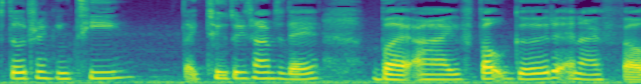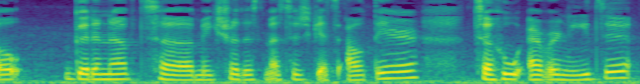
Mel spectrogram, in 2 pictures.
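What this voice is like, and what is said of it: Voice slightly rough, not at best. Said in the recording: “I had a sore throat. I just didn't feel like speaking... My voice is not the best at the best right now.”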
